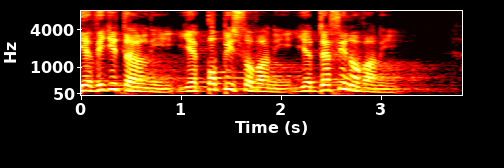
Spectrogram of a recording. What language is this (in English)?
Czech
